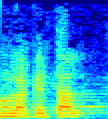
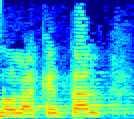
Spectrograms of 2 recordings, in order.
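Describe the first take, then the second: First: The greeting sounds dry and curt. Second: The greeting sounds friendly, cheerful and energetic. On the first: The speaker is cold or unwelcoming. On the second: The speaker is glad to talk. "Simpático, alegre, con energía"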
